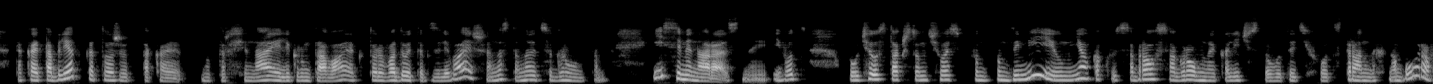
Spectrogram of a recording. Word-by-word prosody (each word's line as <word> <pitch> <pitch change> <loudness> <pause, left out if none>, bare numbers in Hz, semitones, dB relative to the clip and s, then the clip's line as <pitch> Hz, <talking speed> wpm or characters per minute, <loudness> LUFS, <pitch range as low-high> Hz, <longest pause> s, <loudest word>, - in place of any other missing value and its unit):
такая 190 +1 +2
таблетка, 215 - +2
тоже 190 -5 -1
такая, 155 -3 -5 0.2
ну, 165 - -9
торфяная 175 +4 0
или 170 - 0
грунтовая, 175 +2 +1
которую 190 -1 -1
водой 190 0 +4
так 170 -3 -8
заливаешь, 270 - 0
и - - -2
она 210 +5 -1
становится 205 -1 -3
грунтом. 175 -3 -5 0.4
И 315 +4 +1
семена 220 - +4
разные. 220 +3 0
И 225 -4 -5
вот 230 +2 0 0.5
получилось 225 +4 +3
так, 205 -1 +2
что 205 - -3
началась 215 +2 -2
пан 195 -2 -3
пандемия, 215 - +3
и - - +2
у 195 - +2
меня 230 +8 +3
как 220 -4 -7
вот 200 - -6
собралось 225 +5 +1
огромное 195 -2 +2
количество 185 -1 -4
вот 165 0 -6
этих 175 -1 -7
вот 165 -1 -5
странных 180 -3 0
наборов. 180 - +1
195 Hz, 165 wpm, -24 LUFS, 175-215 Hz, 0.5 s, водой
